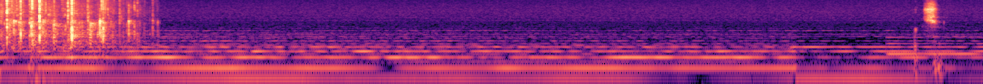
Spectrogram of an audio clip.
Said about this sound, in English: Give the Lord a good hand clap, Pastor. Thank you. Bless you.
